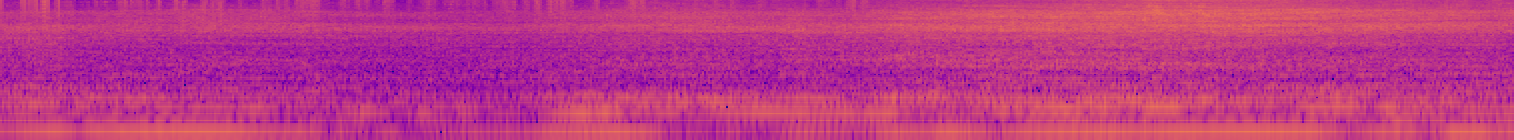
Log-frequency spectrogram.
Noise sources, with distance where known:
engine of unclear size

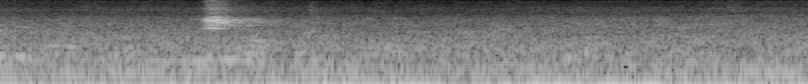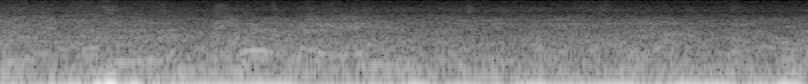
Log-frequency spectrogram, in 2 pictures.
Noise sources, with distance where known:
car horn, near
person or small group talking, near

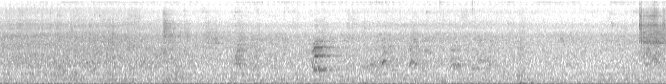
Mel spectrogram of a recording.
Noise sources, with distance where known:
small-sounding engine

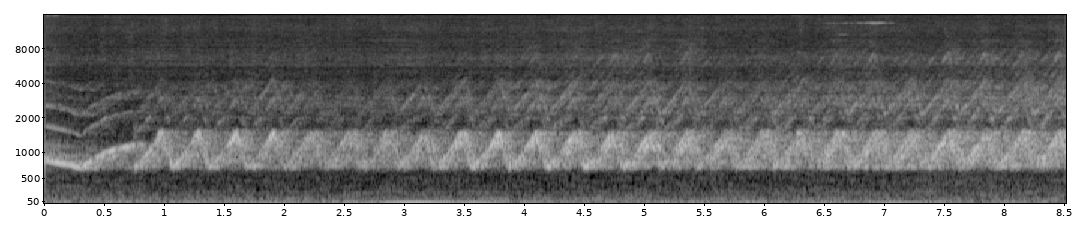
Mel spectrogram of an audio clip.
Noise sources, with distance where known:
unidentified alert signal, near

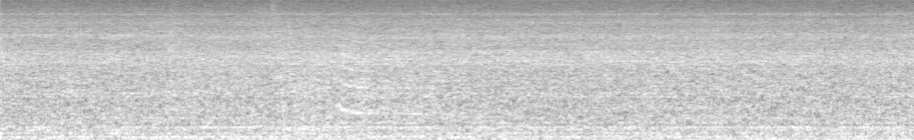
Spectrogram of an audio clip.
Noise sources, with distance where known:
engine of unclear size, near

